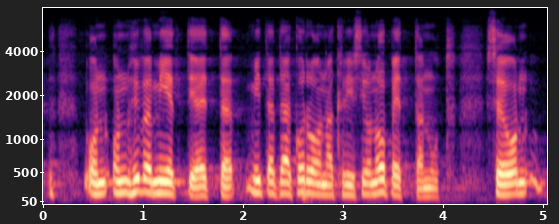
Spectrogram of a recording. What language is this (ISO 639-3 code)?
fin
